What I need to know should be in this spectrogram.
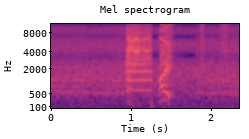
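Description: A boxing bell rings once.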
